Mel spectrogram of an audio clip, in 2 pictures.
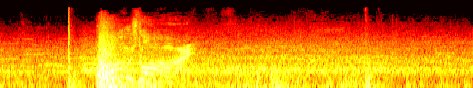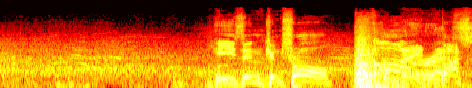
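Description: Heavy thuds of bodies hitting a wrestling mat.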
